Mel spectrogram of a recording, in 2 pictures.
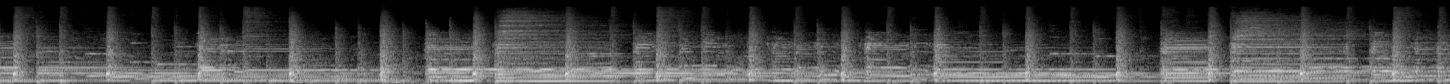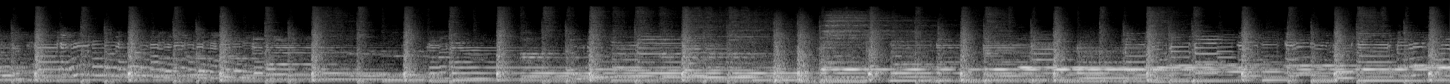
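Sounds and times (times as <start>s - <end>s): drum kit: 0.0s - 29.0s
electric guitar: 0.0s - 29.0s.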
